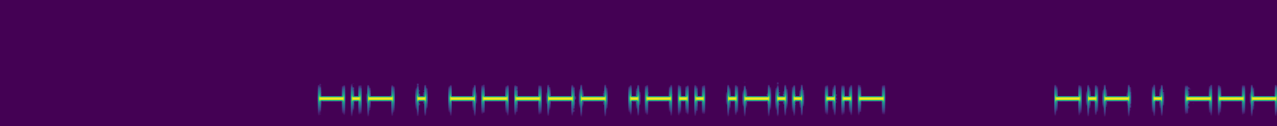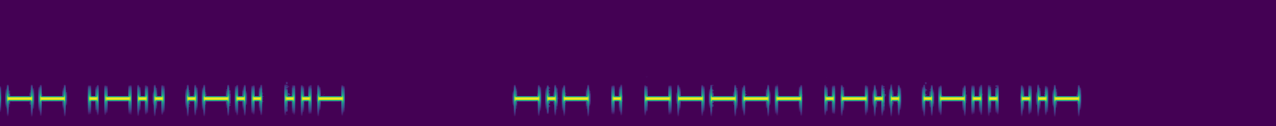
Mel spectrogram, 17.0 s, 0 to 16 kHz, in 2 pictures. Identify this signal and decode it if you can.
Morse code, heard as a keyed tone, about 22 wpm, 700 Hz. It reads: KE0LLU KE0LLU KE0LLU
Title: USA Call Signs - 6 Characters - Repeated 3x - 22wpm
